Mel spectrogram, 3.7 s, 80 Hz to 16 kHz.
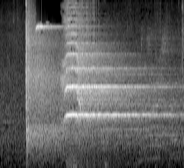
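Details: Belugas Gray and Mirai during training at Port of Nagoya Public Aquarium, 22 August 2022: a brief thin high whistle, then a loud sustained harmonic tone with clear overtones that holds steady and slowly fades over two seconds.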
